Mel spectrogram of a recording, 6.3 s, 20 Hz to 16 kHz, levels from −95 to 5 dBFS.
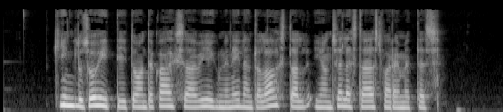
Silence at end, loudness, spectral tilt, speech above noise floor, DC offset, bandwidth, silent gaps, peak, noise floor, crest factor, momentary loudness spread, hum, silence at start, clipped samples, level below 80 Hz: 0.55 s; -19 LUFS; -6.5 dB/octave; 50 dB; under 0.1%; 11.5 kHz; none; -4 dBFS; -68 dBFS; 16 dB; 9 LU; none; 0.7 s; under 0.1%; -62 dBFS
